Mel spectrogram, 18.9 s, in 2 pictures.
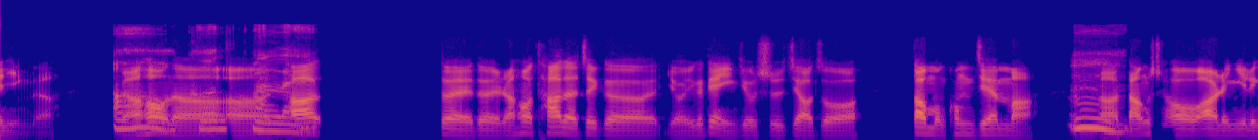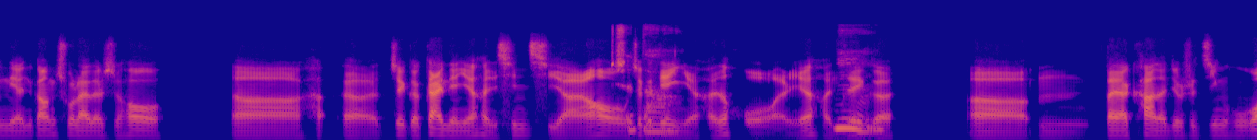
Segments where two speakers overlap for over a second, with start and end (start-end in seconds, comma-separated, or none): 0.9-2.4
